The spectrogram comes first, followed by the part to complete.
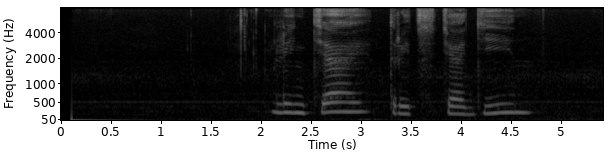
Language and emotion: Russian, sad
